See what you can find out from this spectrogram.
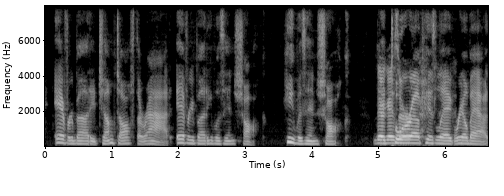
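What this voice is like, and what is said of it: Put-on West Virginian accent. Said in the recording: “Let me do it in a West Virginian accent.”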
